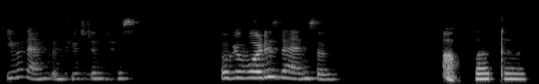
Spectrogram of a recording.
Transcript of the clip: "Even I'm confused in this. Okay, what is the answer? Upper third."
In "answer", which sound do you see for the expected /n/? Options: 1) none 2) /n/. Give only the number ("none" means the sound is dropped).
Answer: 2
